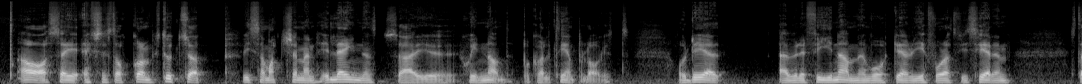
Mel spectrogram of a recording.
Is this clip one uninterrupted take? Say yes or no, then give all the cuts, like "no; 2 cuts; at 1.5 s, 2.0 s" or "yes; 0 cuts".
no; 1 cut; at 3.7 s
